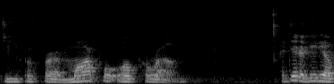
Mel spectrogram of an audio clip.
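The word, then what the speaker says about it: Poirot: At one point I was saying his name wrong, but it's definitely Perau.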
